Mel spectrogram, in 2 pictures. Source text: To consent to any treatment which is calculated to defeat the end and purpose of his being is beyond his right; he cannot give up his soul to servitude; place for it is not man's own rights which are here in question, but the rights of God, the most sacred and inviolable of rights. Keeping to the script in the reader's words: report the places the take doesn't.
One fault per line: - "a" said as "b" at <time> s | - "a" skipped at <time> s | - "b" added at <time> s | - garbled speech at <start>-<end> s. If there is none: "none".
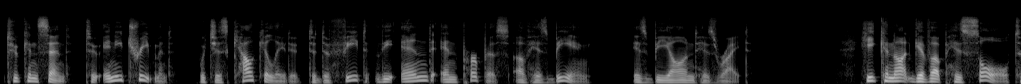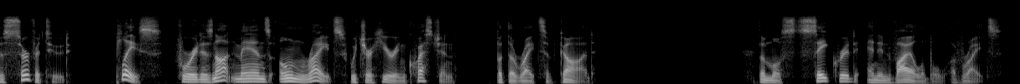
none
